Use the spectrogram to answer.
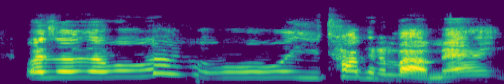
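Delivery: high, laughing disbelief; what are you talking about, laughing; incredulous. Real, not acted. Preacher scoffing at a man calling himself a square, in disbelief.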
